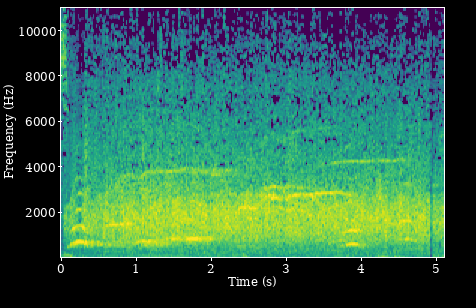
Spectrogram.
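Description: Sustained audience applause welcoming a businesswoman onto the stage to tell her business success story, a dense steady wash of clapping that stays loud and even throughout, with a few faint whistles or cheers mixed in.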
